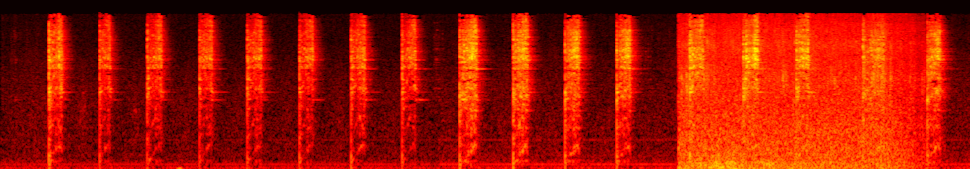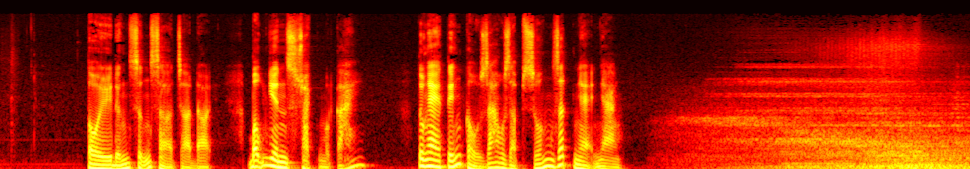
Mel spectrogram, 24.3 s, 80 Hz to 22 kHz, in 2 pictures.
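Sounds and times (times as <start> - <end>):
butcher's knife drawn across a whetstone: 0.6 - 10.2, 10.8 - 11.9
speech: 13.3 - 16.8, 17.4 - 20.0.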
